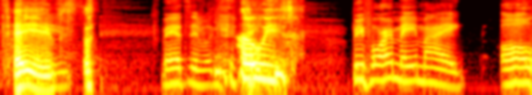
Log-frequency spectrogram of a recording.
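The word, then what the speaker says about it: Toews: pronounce his name right you said toes I said no it's Taves before I made my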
